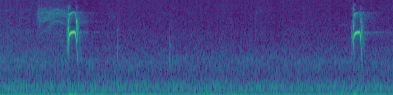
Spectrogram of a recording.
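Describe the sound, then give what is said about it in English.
Two sharp, high-pitched call notes from a small North American woodpecker with a white and brown cheek and heavily marked white underparts, spaced about two seconds apart, ring out clearly over a soft, steady outdoor background hiss. “These small woodpeckers forage by flying to the base of a tree and then spiraling up the trunk.”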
